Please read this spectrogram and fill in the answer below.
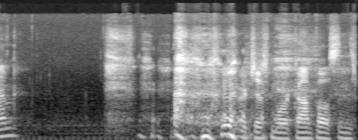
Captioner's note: all laugh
